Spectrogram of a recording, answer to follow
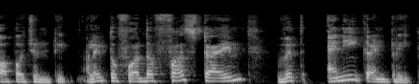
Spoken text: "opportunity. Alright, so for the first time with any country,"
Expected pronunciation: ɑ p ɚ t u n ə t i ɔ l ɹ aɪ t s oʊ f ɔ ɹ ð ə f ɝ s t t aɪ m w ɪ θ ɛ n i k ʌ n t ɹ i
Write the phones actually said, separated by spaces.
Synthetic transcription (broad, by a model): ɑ p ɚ t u n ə t i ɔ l aɪ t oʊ f ɔ ɹ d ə f ɝ s t t aɪ m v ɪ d ɛ n i k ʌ n t ɹ i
